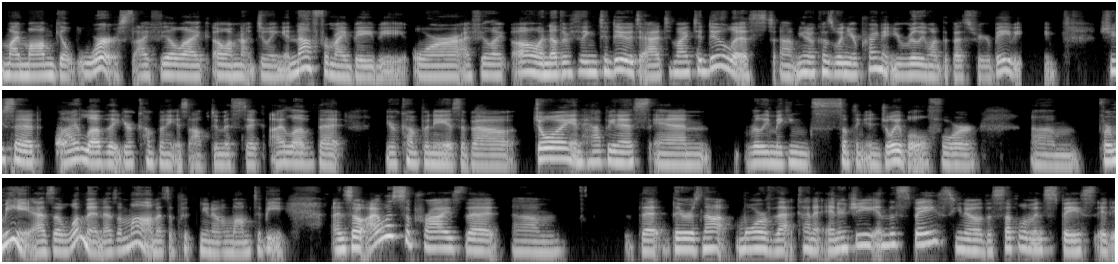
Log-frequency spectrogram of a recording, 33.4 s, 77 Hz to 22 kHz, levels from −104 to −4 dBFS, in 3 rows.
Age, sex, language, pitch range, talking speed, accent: 30-49, female, English, 155-185 Hz, 205 wpm, American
